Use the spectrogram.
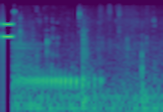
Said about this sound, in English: Did that come on the mic? Tommy, Jonathan. It was. Excellent. That's going in the outtakes. Cat pooing in the studio.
